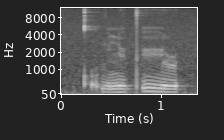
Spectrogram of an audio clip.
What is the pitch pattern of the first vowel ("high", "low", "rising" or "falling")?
falling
